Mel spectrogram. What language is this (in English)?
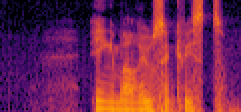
Swedish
